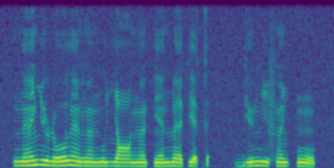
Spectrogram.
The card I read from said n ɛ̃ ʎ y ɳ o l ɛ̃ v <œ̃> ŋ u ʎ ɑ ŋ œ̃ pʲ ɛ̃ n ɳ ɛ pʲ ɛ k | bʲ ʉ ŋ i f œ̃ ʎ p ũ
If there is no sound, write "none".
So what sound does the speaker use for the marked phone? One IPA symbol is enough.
œ̃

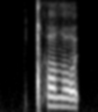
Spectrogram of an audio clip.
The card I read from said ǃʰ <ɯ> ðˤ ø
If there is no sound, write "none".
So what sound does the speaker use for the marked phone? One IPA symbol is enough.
ɯ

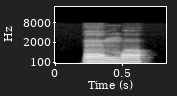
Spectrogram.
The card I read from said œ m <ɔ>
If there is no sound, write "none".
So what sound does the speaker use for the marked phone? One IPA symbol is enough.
ɔ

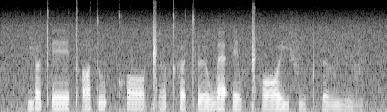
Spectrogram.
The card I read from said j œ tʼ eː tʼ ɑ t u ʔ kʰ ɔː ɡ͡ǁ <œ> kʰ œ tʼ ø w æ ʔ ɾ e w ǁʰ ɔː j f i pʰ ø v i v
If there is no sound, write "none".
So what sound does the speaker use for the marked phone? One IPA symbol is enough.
œ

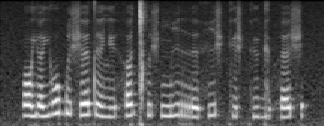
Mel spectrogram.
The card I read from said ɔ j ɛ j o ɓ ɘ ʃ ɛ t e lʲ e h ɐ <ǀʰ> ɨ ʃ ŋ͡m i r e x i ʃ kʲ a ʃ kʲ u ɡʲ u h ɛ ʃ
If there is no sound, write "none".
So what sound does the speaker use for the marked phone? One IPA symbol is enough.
ǀʰ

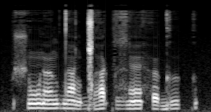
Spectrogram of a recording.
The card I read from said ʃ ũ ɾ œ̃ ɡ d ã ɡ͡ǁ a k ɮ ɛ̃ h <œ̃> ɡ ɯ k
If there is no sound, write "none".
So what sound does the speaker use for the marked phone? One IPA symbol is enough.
œ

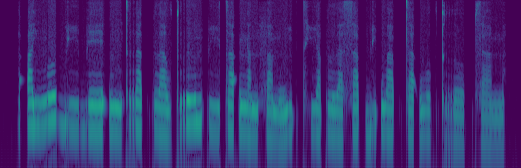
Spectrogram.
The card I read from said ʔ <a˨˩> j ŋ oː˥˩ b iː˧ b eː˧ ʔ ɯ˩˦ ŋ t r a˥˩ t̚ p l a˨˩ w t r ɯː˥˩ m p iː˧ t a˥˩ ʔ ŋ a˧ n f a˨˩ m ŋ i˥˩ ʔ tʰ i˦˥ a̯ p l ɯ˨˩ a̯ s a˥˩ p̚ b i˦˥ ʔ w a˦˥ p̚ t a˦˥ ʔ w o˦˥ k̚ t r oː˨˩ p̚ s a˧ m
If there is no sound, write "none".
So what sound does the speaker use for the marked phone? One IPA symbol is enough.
a˧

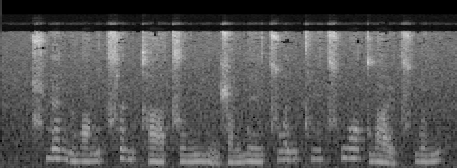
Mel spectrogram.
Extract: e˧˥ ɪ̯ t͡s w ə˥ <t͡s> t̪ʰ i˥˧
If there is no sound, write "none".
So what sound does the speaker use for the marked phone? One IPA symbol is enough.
n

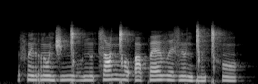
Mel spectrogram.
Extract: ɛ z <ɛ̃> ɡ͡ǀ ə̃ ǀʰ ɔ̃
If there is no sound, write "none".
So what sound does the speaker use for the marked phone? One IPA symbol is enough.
ə̃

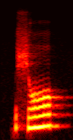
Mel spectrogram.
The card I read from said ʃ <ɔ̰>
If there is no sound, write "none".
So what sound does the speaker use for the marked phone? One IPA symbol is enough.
ɔ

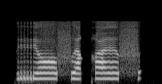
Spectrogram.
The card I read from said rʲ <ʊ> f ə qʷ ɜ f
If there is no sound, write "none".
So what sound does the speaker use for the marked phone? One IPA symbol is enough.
ɔ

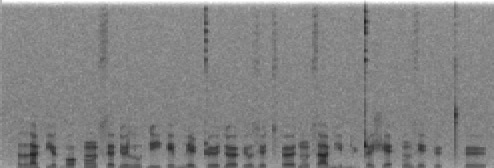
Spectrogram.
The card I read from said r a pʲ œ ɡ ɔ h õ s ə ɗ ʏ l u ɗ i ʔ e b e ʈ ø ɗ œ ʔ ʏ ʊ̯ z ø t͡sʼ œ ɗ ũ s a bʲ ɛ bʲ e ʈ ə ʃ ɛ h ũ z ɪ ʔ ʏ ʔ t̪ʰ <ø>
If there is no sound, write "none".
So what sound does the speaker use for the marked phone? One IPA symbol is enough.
ø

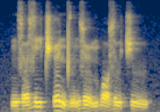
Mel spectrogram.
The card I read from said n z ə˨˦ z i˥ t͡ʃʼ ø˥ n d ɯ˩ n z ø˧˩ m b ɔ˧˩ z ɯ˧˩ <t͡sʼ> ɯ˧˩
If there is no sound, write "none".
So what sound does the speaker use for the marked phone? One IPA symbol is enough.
t͡ʃ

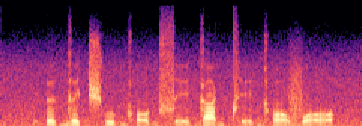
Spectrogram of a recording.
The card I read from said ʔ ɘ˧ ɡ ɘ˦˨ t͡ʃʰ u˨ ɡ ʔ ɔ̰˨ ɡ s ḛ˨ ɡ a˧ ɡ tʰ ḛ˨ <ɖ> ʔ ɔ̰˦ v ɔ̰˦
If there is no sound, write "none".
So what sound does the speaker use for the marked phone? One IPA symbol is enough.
ɡ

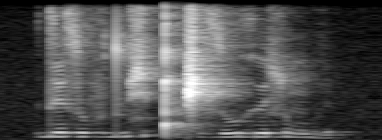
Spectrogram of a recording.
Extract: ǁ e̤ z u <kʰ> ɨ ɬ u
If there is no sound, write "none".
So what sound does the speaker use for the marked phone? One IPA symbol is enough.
x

